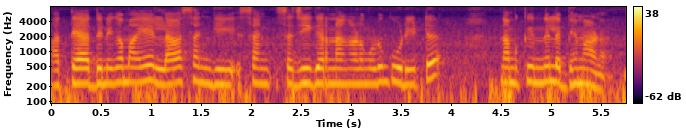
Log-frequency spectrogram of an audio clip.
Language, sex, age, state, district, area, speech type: Malayalam, female, 18-30, Kerala, Ernakulam, rural, spontaneous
